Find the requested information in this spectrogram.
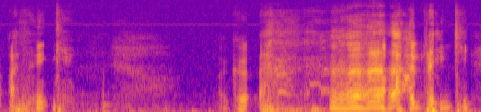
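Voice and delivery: slow, breaking into laughter; real laughter mid-sentence; laughing. Real, not acted. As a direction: laugh through the words. Laughing at the memory.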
